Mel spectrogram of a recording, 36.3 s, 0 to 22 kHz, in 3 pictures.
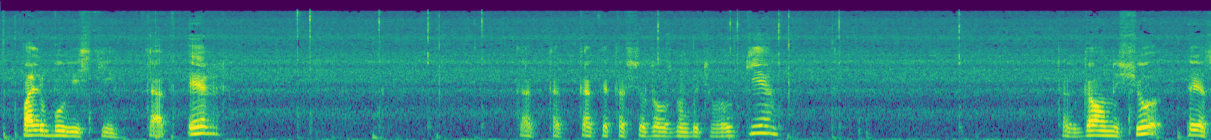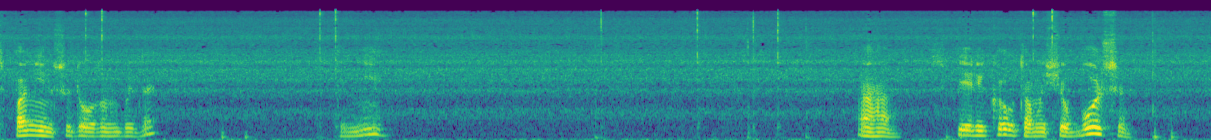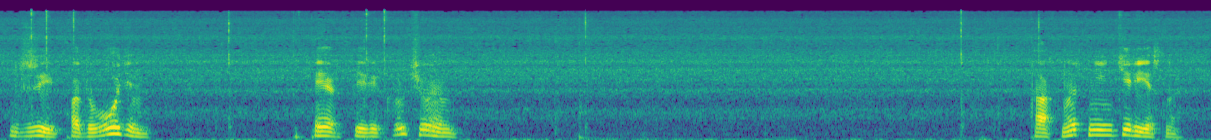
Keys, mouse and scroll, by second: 0.2 KP_7, 1.6 r, 3.8 shift+middle click, 4.9-6.7 middle drag, 7.4 shift+middle click, 8.5-9.8 middle drag, 11.7 s, 14.5 s, 18.3-19.3 middle drag, 19.8 middle click, 21.7 r, 23.8 g, 25.1-26.7 middle drag, 27.2 r, 30.2-34.0 middle drag, 34.7-36.3 middle drag.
